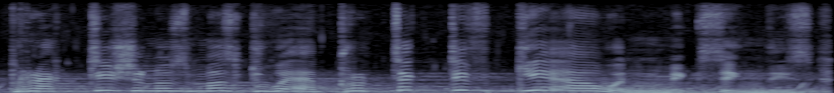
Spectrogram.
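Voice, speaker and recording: A man's voice: extremely high pitch, very animated, a bit bright, full character voice. A man playing a stern, exacting potions professor at a magic academy, pedantic and scolding, in a scripted fantasy audio roleplay. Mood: lecturing. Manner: pedantic, scolding lecturer with deliberate phrasing. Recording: long hall reverb, faint noise.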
